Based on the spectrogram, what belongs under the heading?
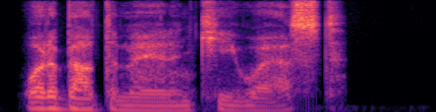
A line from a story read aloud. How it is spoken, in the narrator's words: Softly, barely above a whisper, said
